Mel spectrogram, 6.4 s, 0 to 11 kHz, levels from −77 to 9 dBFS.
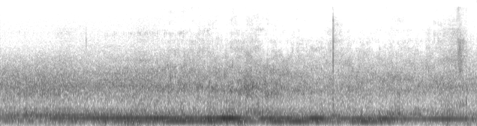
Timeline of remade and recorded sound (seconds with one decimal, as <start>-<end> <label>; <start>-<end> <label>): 0.0-2.1 recorded; 2.1-5.9 remade; 5.9-6.4 recorded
